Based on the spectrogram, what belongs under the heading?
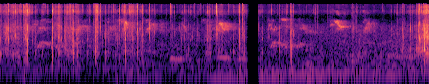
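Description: Birds chirping in short, scattered calls over faint outdoor background, with a few light clicks; the sound drops out completely for a moment a little past halfway.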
